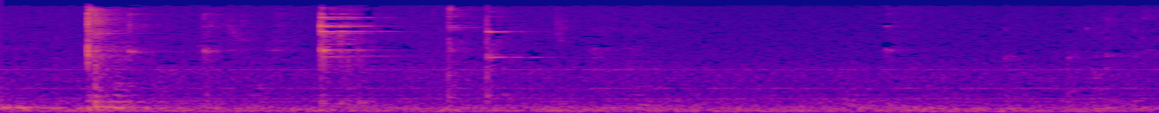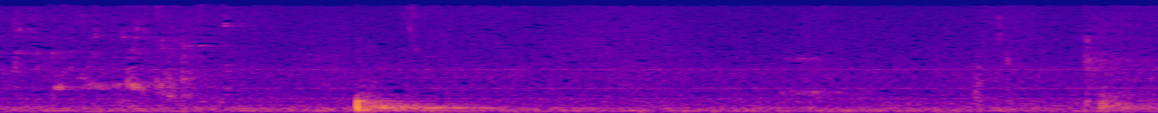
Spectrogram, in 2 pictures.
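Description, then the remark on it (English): Water poured into a glass by a speaker pausing during a talk, with a few sharp clinks of glass and a brief faint trickle, no one speaking. “Maybe I'll just get some water, sorry.”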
